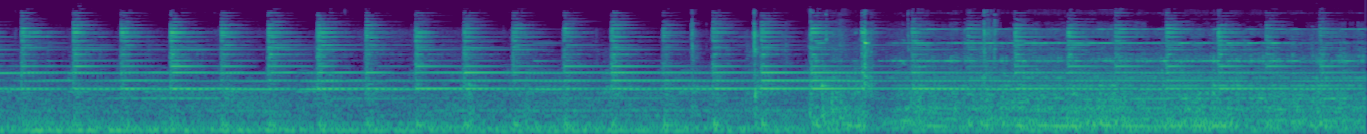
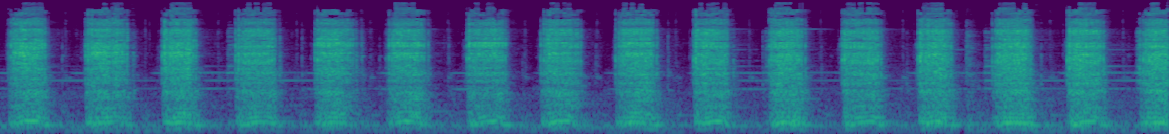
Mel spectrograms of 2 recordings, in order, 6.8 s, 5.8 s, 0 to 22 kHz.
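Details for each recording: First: Model 3590 railroad crossing gate mechanism after readjusting a screw: even bell ringing about four strokes a second, then a firm clunk as the arm seats and stays put; gate working properly. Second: Model 3590 railroad crossing gate mechanism: loud even rhythmic hissing pumps about 2.5 per second; loose, over-spaced bottom screw lets plate move so pawl can't hold toothed wheel and gate slides; ratchet pawl slipping.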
